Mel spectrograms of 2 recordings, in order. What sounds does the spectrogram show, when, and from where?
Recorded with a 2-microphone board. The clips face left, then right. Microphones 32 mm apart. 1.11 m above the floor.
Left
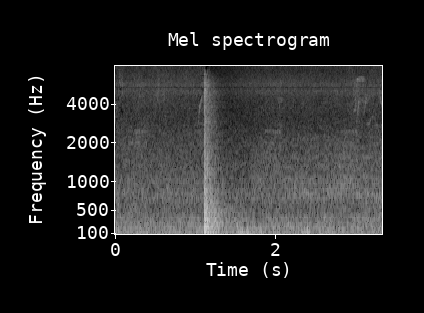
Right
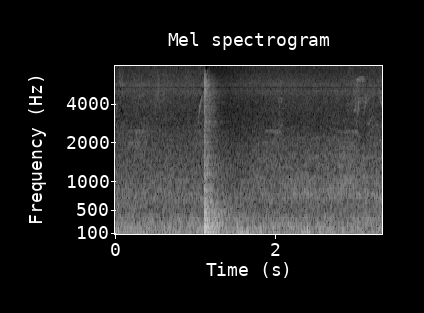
1.1 s a gunshot: 25° left (ahead or behind), 0.6 m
